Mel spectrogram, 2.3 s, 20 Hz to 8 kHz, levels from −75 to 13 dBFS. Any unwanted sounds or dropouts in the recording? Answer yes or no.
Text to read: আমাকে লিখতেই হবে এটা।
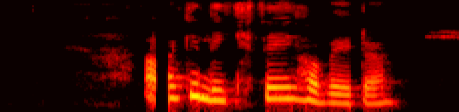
yes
